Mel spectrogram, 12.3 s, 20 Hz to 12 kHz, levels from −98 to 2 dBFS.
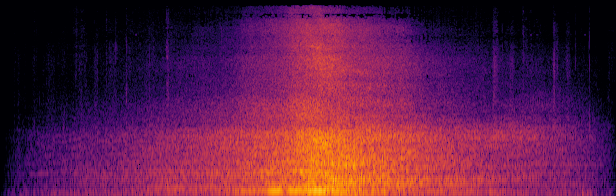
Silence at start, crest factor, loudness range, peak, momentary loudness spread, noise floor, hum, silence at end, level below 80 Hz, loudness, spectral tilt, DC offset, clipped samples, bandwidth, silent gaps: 2.8 s; 22 dB; 22 LU; -4 dBFS; 26 LU; -72 dBFS; none; 1.6 s; -40 dBFS; -22 LUFS; -5.5 dB/octave; under 0.1%; under 0.1%; 11 kHz; none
